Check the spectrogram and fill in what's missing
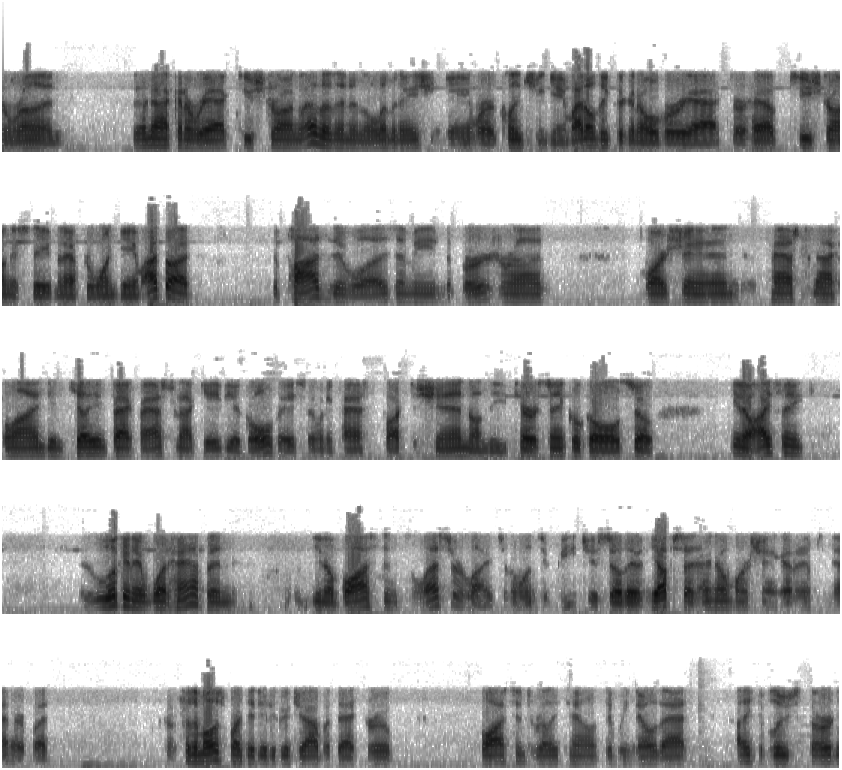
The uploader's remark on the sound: phones in from Boston, MA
